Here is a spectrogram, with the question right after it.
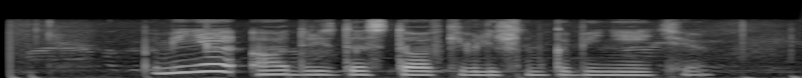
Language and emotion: Russian, sad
